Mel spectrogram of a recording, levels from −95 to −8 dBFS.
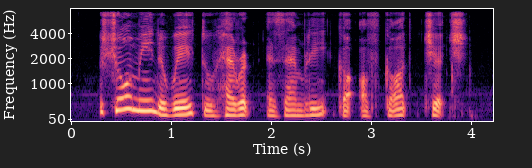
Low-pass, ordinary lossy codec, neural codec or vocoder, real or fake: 7.2 kHz; none; none; real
